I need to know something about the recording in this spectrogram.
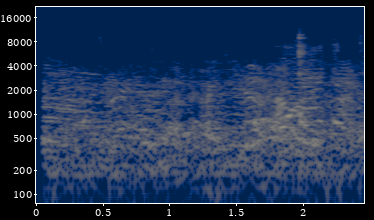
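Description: Faint audience chatter, several voices talking at once.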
